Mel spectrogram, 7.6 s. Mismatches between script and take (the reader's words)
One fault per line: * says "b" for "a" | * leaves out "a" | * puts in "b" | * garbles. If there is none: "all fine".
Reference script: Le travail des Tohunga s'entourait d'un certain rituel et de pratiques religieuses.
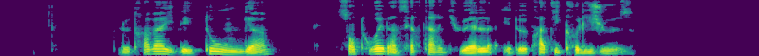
all fine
